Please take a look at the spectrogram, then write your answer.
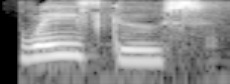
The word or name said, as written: wayzgoose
